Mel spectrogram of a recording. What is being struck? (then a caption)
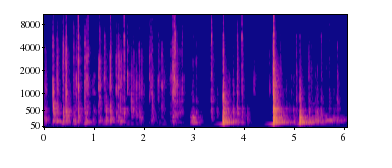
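Plastic desktop calculator. Long nails tap the keys of a hollow black plastic desktop calculator, with a brief hand gesture in between. A quick, uneven run of light, clicky taps gives way to a few louder, hollow thunks with a low body and a short ring.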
